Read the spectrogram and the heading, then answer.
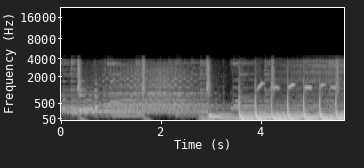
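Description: A song plays with a bright whistled melody, short rising whistle notes repeating in a steady rhythm over a thumping beat that grows louder partway through. No one talks.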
